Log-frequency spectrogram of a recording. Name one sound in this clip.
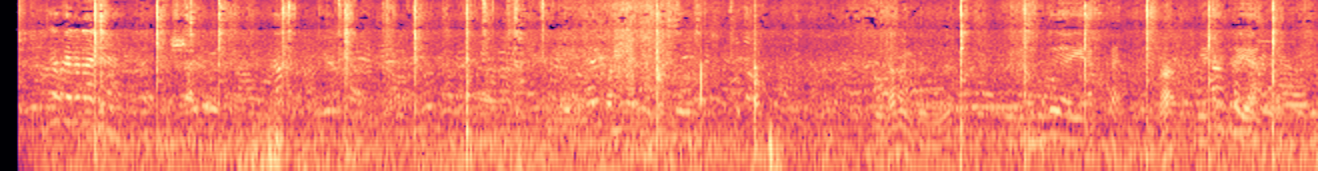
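A heavy knife chops sharply through fish onto a wooden block.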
